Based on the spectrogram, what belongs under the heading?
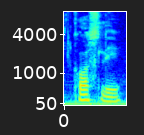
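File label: "costly", Nigerian Pidgin, male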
